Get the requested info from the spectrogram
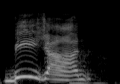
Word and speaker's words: Bijan: Bijan rhymes with Dijon because my man is all sauce.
